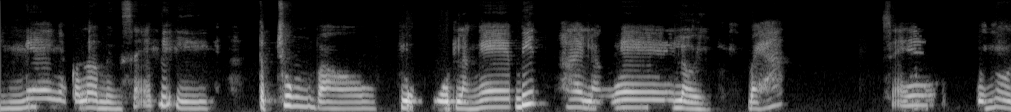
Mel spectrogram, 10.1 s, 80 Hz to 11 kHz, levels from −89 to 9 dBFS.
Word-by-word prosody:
nghe 220 +6 -1
nhạc 220 - -3
có 200 - 0
lời 210 +1 +3
mình 190 -2 -1
sẽ 245 - -5
bị 295 +1 0 0.8
tập - - +2
trung 265 - +3
vào 190 -1 -2 0.2
việc 205 -2 +7 0.2
một 200 -1 +5
là 190 -2 +4
nghe 230 +5 +1
beat, 300 +8 +6 0.2
hai 230 -3 -3
là 200 -2 +2 0.2
nghe 225 0 +2 0.3
lời 185 -5 +2 0.4
bài 190 -1 -1
hát. 265 - -9 1.0
Sẽ - - -14 0.8
đúng 205 +1 -1
rồi 220 -3 -2
210 Hz, 140 wpm, -19 LUFS, 195-235 Hz, 1.0 s, việc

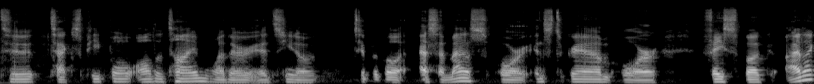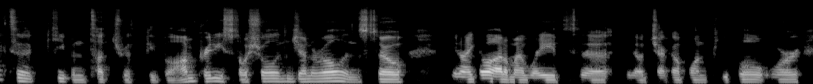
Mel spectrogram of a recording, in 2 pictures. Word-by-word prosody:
to 120 -1 -2 0.2
text - - -2
people 130 0 -4
all 125 +2 -2
the 130 -1 -5
time, 140 +2 +1
whether 105 -2 -2
it's, 105 +4 -5
you 115 - -3
know, 100 -1 -3 0.4
typical - - -1 0.2
SMS 145 +7 +2
or 105 -2 -1
Instagram 120 -2 -1
or 100 -2 +1 0.4
Facebook. 120 -2 +2 0.2
I 275 - +5
like 220 +2 +2
to 145 -4 0 0.2
keep 140 -4 -5
in 105 -1 -5
touch - - -5
with - - -8
people. 95 - -8
I'm 145 +10 0
pretty 145 -1 0
social 135 +2 +1
in 135 -1 -3
general, 135 +3 +4
and 110 -4 -3
so, 115 -1 +3 0.5
you - - -3
know, 120 - +5
I 115 - +3
go 150 -2 +10
out 120 - +10
of 115 - +4
my 110 -1 +2
way 105 0 +2 0.2
to, 100 -1 0 0.2
you - - -11
know, 100 0 -2
check 105 - -3
up 105 -1 -3
on 105 0 -4
people, 115 0 -2
or 115 -1 -2
115 Hz, 175 wpm, -24 LUFS, 105-135 Hz, 0.5 s, go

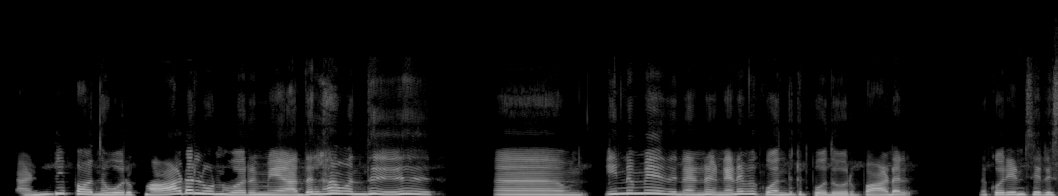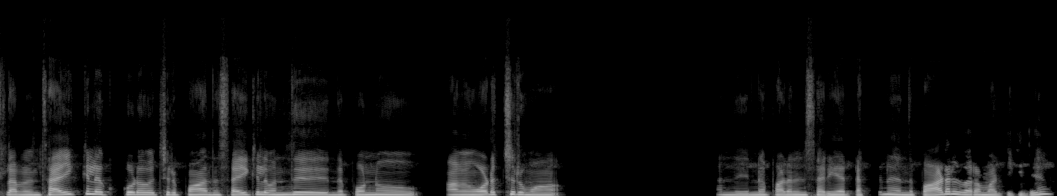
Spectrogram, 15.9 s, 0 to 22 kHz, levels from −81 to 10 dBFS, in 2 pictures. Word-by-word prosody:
கண்டிப்பா. 245 - 0
அந்த 225 -1 0
ஒரு 215 +1 +1
பாடல் 290 +12 +4
1 260 -3 +2
வருமே! 225 0 +1
அதெல்லாம் 265 +9 +2
வந்து 275 +3 +2 1.8
இன்னுமே 335 +3 +2
அது 275 - 0
நினை 230 +2 +1
நினைவுக்கு 275 0 +1
வந்துட்டு 225 +2 -1
போகுது 195 -1 0
ஒரு 180 - -5
பாடல். 190 +1 +1 0.5
இந்த 195 - -10
கொரியன் 230 +2 +1
சீரிஸ்ல 210 -2 0
அவன் 190 0 -1
சைக்கிள் 245 +6 +2 0.2
கூட 230 -1 +3
வச்சிருப்பான். 205 0 -1
அந்த 200 - -2
சைக்கிள் 215 +2 +1
வந்து 220 +2 +2 0.2
இந்த 195 0 -3
பொண்ணு 205 +2 +1 0.5
அவன் 195 -1 0
உடைச்சிருவான். 200 -4 -1 1.2
அந்த 190 -1 -4
என்ன 180 +1 -1
பாடல்ன்னு 185 0 0
சரியா, 180 +1 +1
டக்குனு 220 +6 -3
அந்த 185 -2 -2
பாடல் 255 +6 +3
வர 205 - +1
மாட்டிக்கிது. 175 +2 -3
215 Hz, 150 wpm, -23 LUFS, 195-245 Hz, 1.8 s, பாடல்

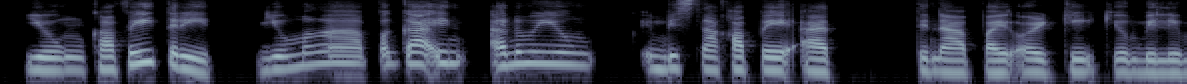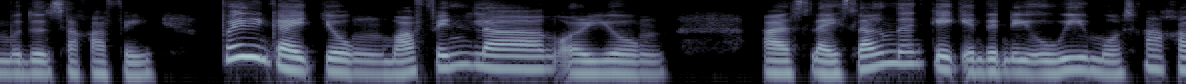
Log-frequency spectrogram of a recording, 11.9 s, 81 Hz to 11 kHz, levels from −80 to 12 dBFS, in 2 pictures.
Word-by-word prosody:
'yong 190 0 +1
cafe 255 +9 +3
treat, 200 - +2 0.2
yung 200 +5 -2
mga 140 - 0
pagkain, 260 +3 +3 0.2
ano 245 +3 +3
mo 275 - -1
yung, 260 -2 -1 0.3
imbis 210 +1 -2
na 195 - +2
kape 195 -1 +2
at 175 -1 +3 0.4
tinapay 165 -1 +2
or 170 - +3
cake 170 +1 -4
'yong 170 - -1
bilhin 160 0 +1
mo 155 0 -5
do'n 160 - 0
sa 155 - -4
cafe, 150 -1 -7 0.3
puwedeng 375 +1 +6
kahit 195 - +4
'yong 160 -3 -1
muffin 215 +11 -2
lang 205 -3 +2
or 155 0 -1
'yong, 155 -1 -3 0.5
ah, 160 -1 +4
slice 155 +1 -1
lang 225 +6 +3
ng 265 0 -2
cake, 200 -7 0
and 170 - -5
then 175 - 0
i-uwi 160 +4 0
mo, 165 -4 -4
saka 200 +5 -7
185 Hz, 195 wpm, -23 LUFS, 160-215 Hz, 0.5 s, puwedeng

